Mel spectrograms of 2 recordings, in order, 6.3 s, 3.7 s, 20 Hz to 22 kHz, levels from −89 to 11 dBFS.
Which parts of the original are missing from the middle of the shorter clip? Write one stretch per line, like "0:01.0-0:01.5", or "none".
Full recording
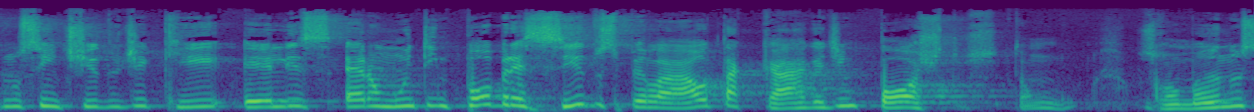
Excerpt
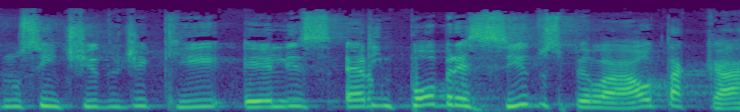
0:01.8-0:02.1

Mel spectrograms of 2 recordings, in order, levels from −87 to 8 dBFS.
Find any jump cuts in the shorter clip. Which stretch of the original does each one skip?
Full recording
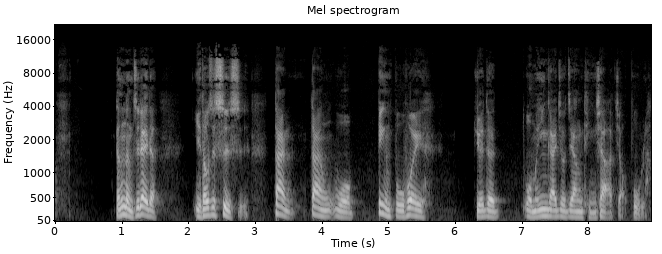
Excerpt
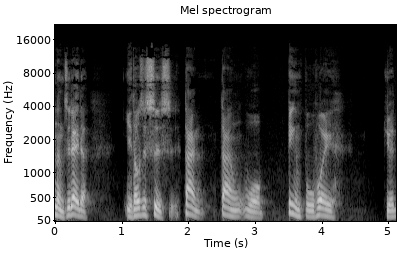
0:02.9-0:03.2

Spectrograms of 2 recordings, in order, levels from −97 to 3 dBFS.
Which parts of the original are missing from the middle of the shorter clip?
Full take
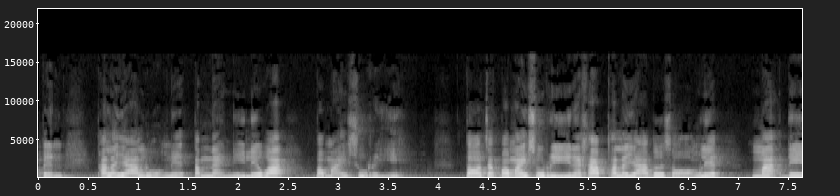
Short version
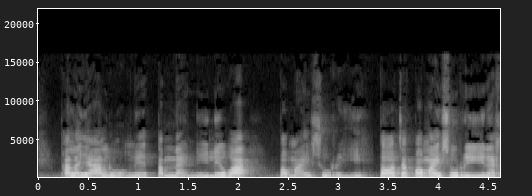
0:03.7-0:04.2

